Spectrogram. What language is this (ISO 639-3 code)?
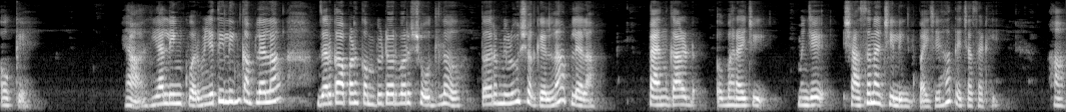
mar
